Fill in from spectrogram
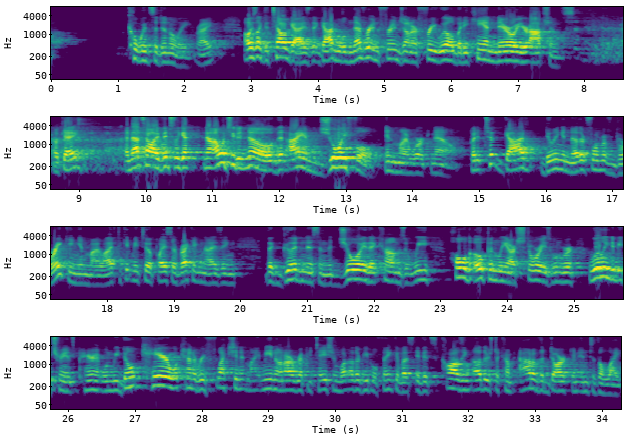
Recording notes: spoke at a men's conference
